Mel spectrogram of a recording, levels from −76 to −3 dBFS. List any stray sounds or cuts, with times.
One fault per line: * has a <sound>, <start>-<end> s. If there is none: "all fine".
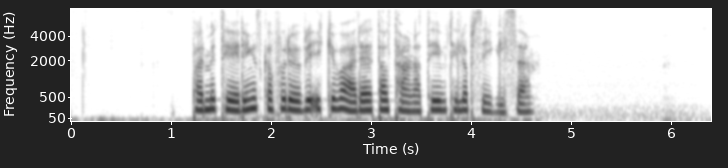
all fine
